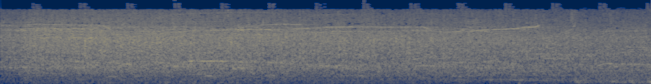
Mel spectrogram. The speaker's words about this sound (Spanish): A punto de terminar, acaba en este momento y esa es la pitada a la directiva.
